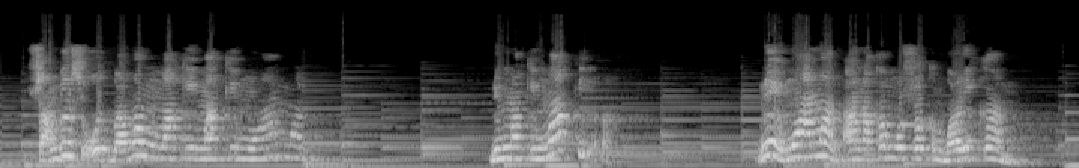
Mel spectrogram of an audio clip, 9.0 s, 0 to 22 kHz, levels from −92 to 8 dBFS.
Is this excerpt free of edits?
yes; 0 cuts

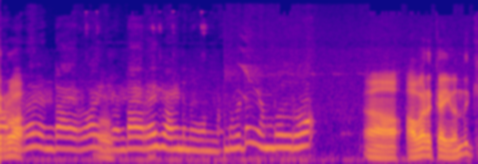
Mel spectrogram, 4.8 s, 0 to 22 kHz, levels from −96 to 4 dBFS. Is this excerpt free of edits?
no; 1 cut; at 2.3 s

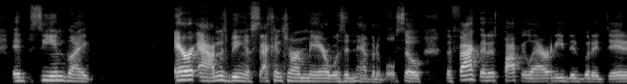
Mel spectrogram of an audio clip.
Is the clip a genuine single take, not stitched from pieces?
no; 1 cut; at 4.0 s

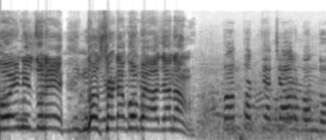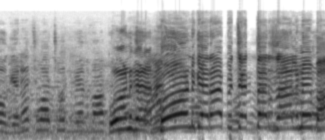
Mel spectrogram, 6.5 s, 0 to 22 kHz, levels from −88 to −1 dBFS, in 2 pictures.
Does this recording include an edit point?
no; 0 cuts

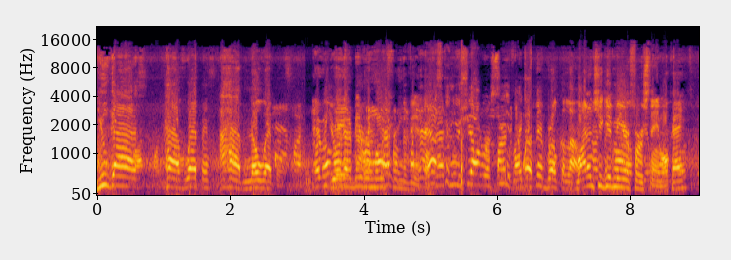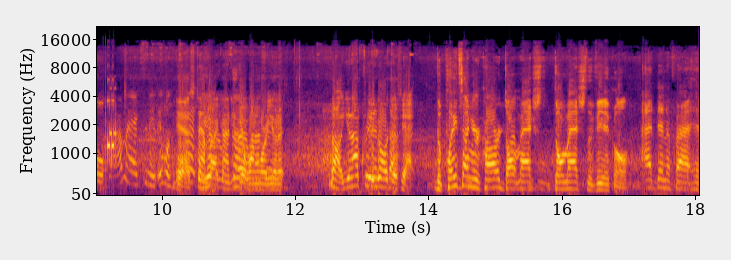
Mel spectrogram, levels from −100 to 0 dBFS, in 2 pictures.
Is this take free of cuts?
no; 5 cuts; at 3.1 s, 6.6 s, 9.2 s, 14.0 s, 17.2 s

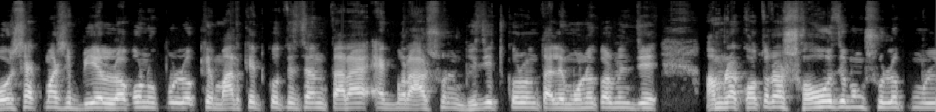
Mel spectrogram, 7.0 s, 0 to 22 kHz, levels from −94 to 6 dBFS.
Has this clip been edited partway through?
no; 0 cuts

